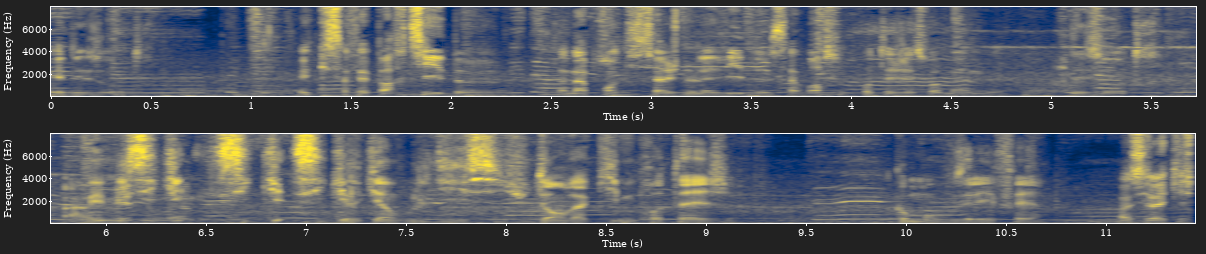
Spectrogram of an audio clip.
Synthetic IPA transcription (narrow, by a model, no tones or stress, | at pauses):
ed̪ezot̪χ | ekə̥safɛpaʁt̪id̪ə | d̪ɛ̃napχɑ̃t̪i̥saʒd̪əlavid̪əsavwaʁsəpχɔt̪eʒeswamɛm | d̪ezot̪χa̰wimɛsim | siksikʲɛlkʲɛ̃vuləd̪isit̪yt̪ɑ̃vakʲiməpχɔt̪ɛʒ | kɔmɑ̃vuzalefɛːʁ̃ | fɛ̃selakʲɛ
